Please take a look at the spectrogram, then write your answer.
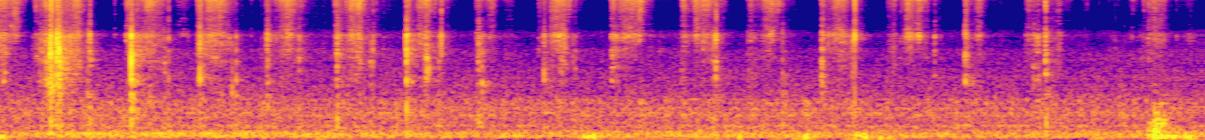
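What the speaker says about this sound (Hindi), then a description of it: "This is my last shuffle." Tarot cards being shuffled by hand, with a steady soft riffling and rubbing texture and a few sharper snaps near the start and end, close and quiet with no talking.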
